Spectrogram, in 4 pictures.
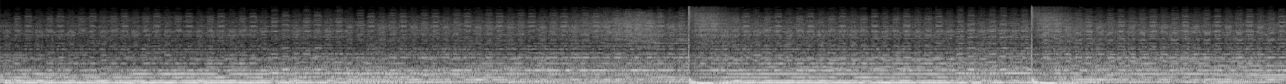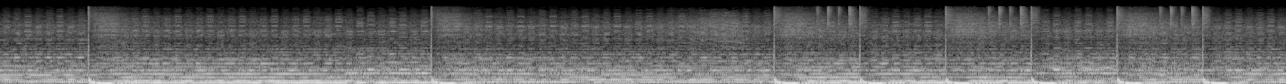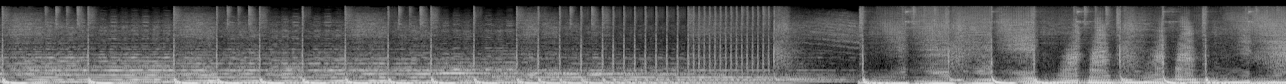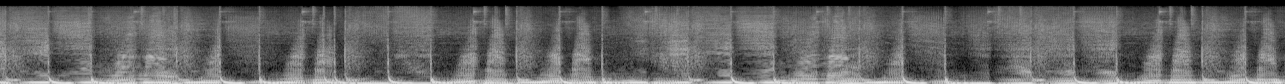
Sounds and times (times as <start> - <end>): Dubstep: 0.0 - 51.4.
